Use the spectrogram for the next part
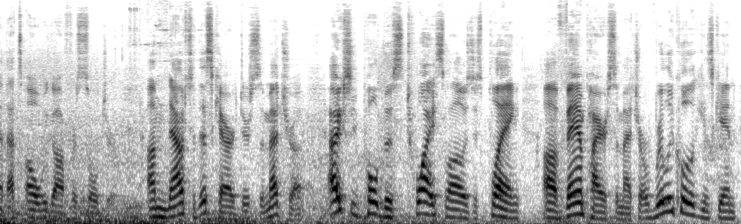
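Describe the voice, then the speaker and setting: A young man giving casual, off-the-cuff commentary as he shows off items in a video game. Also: mid-range voice. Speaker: gaming video creator. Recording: noticeable background noise.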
